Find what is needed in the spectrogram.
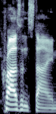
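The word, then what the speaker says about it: Krassenstein: And these guys, and, the to a lesser extent, like the Krasenstein brothers, am I pronouncing their names correctly? Krasenstein.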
